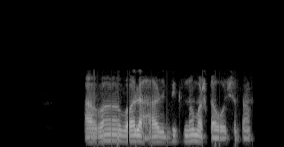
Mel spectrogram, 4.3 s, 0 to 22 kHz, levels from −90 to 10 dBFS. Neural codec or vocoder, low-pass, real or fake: none; 3.6 kHz; real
